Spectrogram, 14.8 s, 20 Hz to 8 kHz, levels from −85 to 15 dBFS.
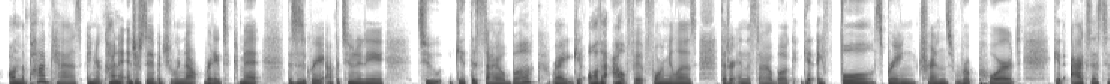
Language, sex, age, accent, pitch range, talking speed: English, female, 30-49, American, 155-185 Hz, 185 wpm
